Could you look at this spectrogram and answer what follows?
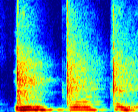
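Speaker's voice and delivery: "important" slowly split as im-por-tant; syllable by syllable. Shown as a demonstration. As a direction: count out three syllables in "important". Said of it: "And trois syllabes".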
